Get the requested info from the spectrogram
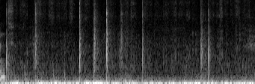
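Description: Chalk writing on a blackboard: an irregular run of sharp taps and short scratches as a word is written out.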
